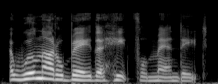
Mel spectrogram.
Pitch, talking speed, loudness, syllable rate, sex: 200 Hz, 190 wpm, -16 LUFS, 6.2 syllables/s, female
